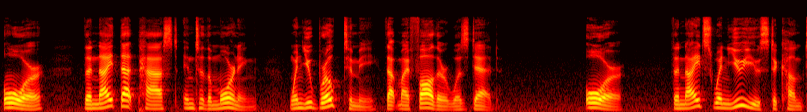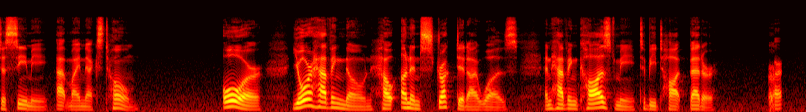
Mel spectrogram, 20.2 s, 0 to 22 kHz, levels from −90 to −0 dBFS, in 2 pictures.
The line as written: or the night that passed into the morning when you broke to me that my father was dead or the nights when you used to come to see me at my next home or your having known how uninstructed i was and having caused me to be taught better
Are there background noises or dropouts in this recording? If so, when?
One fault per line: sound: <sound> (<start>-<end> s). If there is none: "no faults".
sound: laugh (19.7-19.9 s)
